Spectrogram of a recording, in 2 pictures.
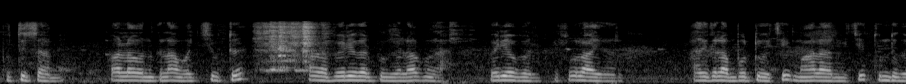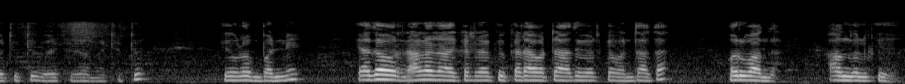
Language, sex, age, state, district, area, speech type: Tamil, male, 60+, Tamil Nadu, Perambalur, rural, spontaneous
